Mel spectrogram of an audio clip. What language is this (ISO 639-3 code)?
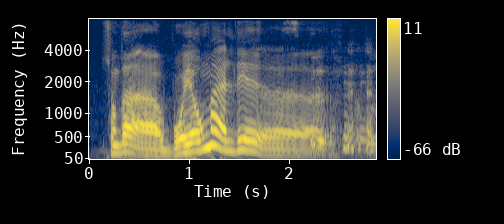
kaz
